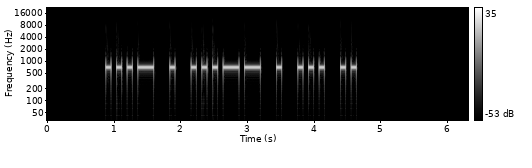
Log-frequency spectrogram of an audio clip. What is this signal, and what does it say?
Morse code, heard as a keyed tone, about 16 wpm, 700 Hz. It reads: VE3ESI
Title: DXCC-100 Call Signs - 6 Characters - Repeated 2x - 15wpm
